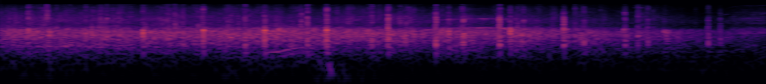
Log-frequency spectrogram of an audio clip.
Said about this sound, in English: Like we like to do around here, can we give our worship team a round of applause? Tell them thanks for leading us.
